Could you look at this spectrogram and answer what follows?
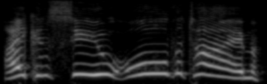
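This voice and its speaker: A man voicing a shrill, bossy aunt who screams and scolds. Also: expressive, a little slow, no room sound. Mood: scolding. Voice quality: shrill, piercing.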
